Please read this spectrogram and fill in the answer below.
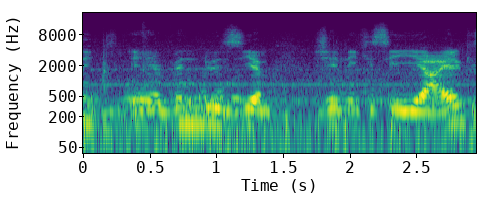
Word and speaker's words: Yeiahel: Ça, c'est le prière adressé avec le 25e et 22e génie qui c'est Yahel, qui s'écrit Y-E-I-A-H-E-L, et c'est un trône.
